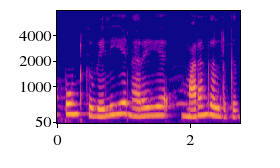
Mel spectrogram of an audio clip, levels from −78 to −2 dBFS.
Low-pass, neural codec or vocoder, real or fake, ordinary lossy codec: 7.2 kHz; none; real; none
